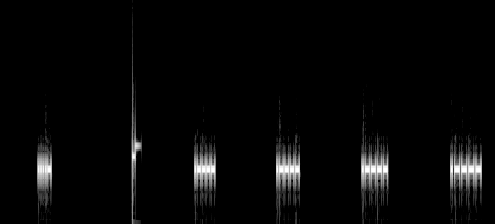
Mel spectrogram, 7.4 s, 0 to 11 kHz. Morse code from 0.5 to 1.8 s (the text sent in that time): 4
